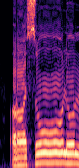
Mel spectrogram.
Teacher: Apabila ada tanwin, pada dasarnya tanwin adalah suara nun yang dimatikan atau dilafalkan tapi tidak ditulis, bertemu dengan huruf mim, maka suara nunnya dimasukkan kepada huruf mim dan diganti dan dihilangkan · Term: idgham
